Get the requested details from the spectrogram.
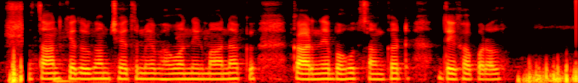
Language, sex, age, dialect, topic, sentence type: Maithili, male, 18-24, Southern/Standard, banking, statement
